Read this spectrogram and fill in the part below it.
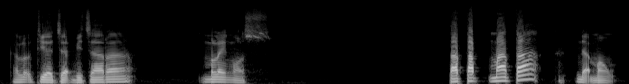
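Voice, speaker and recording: Speaking slowly in a lowish voice, this Javanese-accented Islamic preacher gives a radio sermon full of lively stories, rhetorical questions and chuckles. The sound is studio quality and free of echo.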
